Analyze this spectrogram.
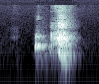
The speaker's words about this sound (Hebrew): בריאות.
